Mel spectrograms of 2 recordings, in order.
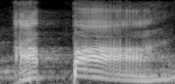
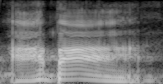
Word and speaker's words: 아빠: 우리말로 번역을 아빠 이렇게 지난 개역 한글판에서는 아바 그렇게 해놨죠. 발음으로 보면 아빠입니다. 아람어예요.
